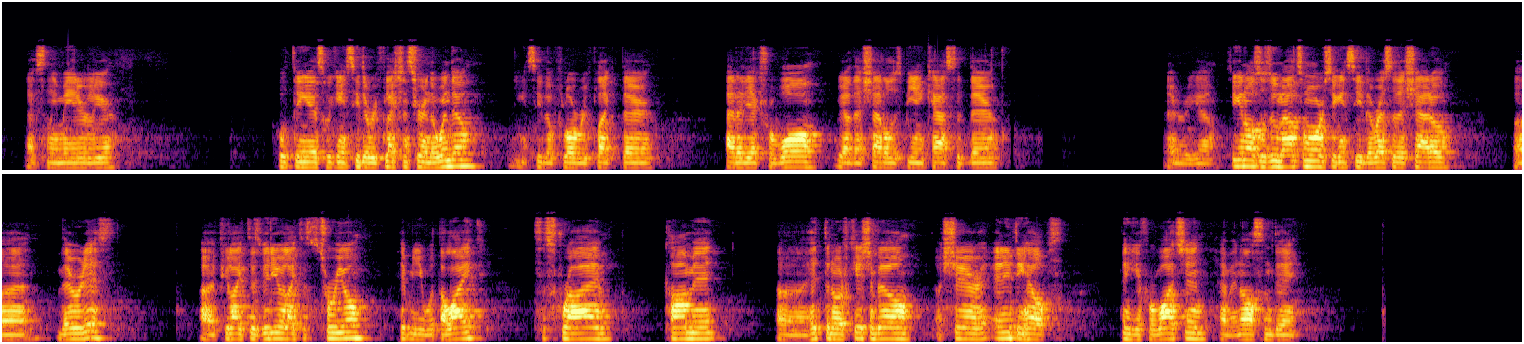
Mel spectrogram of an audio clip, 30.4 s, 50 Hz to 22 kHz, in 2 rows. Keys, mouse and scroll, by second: 7.6 F12.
